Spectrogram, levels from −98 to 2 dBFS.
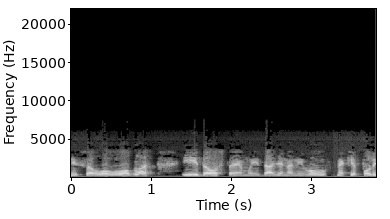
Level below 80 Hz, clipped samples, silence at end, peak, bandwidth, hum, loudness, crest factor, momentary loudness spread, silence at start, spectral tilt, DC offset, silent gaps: -56 dBFS; under 0.1%; 0 s; -6 dBFS; 5.4 kHz; none; -19 LUFS; 14 dB; 5 LU; 0 s; -3.5 dB/octave; under 0.1%; none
